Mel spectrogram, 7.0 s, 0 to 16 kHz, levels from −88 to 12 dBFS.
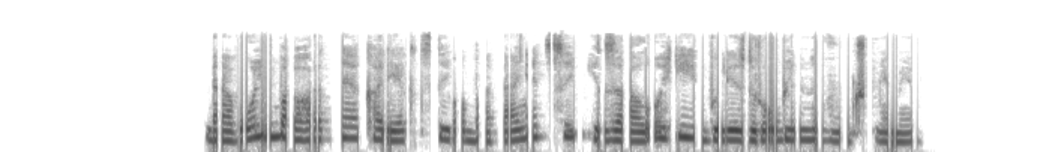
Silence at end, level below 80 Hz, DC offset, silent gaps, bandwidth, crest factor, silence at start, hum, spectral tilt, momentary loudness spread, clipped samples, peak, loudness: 0.95 s; -58 dBFS; under 0.1%; 2.24-2.28 s, 2.88-2.92 s; 7.8 kHz; 18 dB; 1.4 s; none; -5.5 dB/octave; 7 LU; under 0.1%; -10 dBFS; -27 LUFS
